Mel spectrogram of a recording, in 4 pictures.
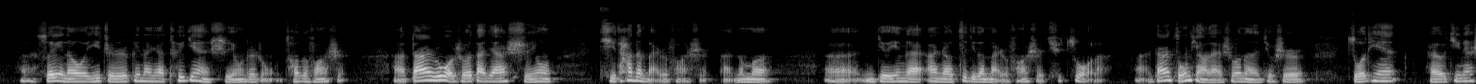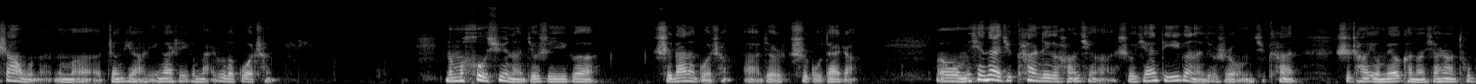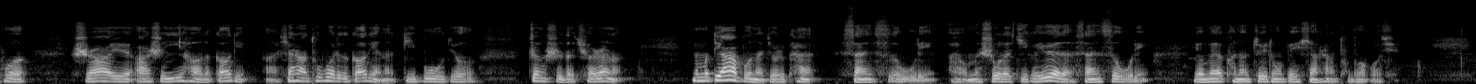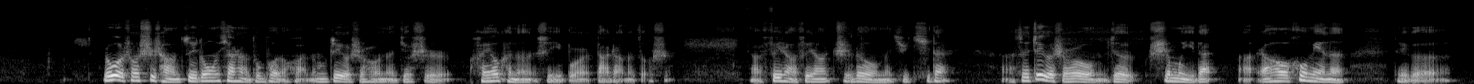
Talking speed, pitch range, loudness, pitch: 290 characters per minute, 125-170 Hz, -21 LUFS, 140 Hz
